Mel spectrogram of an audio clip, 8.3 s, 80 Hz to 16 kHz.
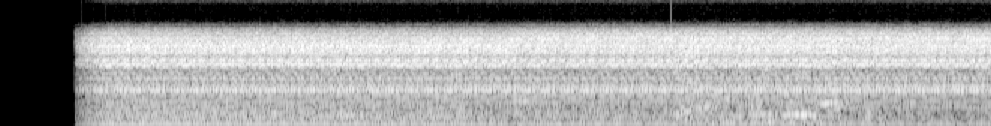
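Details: Desktop PC with a cheap 400 W power supply: a steady, harsh electric buzz throughout, suspected to come from the power supply.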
